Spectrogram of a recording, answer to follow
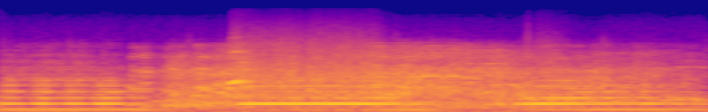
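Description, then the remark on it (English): A loud, blaring car horn, the second horn tried, sounds in one long sustained blast, followed by a shorter honk, over a steady low engine rumble; it is honked to bring someone out at the Mountain View Auto Court. “They didn't hear it. Try the other one.”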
